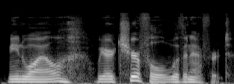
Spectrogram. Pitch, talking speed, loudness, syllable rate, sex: 120 Hz, 180 wpm, -18 LUFS, 6.2 syllables/s, male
